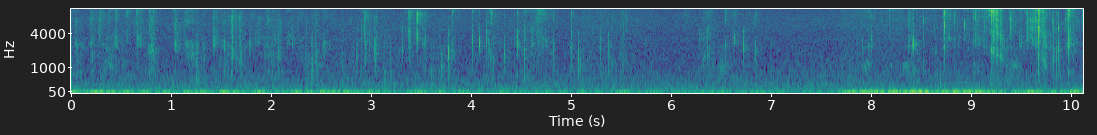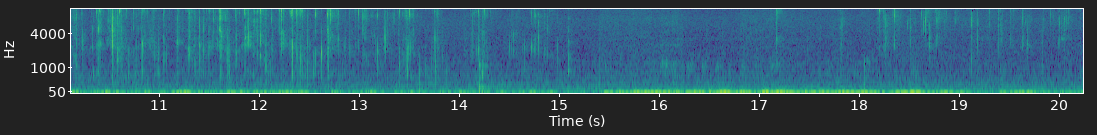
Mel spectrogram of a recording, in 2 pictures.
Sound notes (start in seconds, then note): 0.0 chews thoroughly; 4.2 swallows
